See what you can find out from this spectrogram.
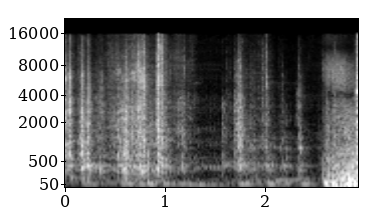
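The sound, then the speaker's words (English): A VHS tape being pushed into a player: a brisk run of plastic clicks and mechanical rattles, then a louder clunk and hum as the deck takes it. “Let's pop in the tape.”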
